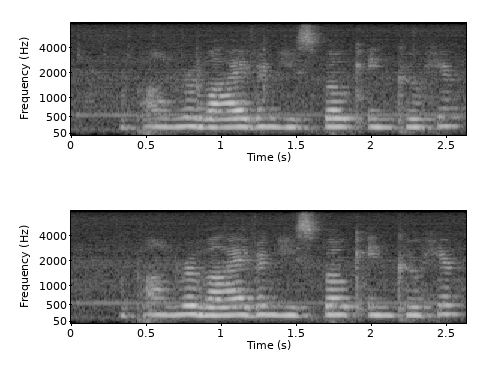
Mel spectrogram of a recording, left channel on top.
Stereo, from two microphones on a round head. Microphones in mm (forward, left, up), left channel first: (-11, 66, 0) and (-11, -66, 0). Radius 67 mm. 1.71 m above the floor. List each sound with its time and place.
0.3 s a woman speaking: 30° right (ahead or behind), 0.8 m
